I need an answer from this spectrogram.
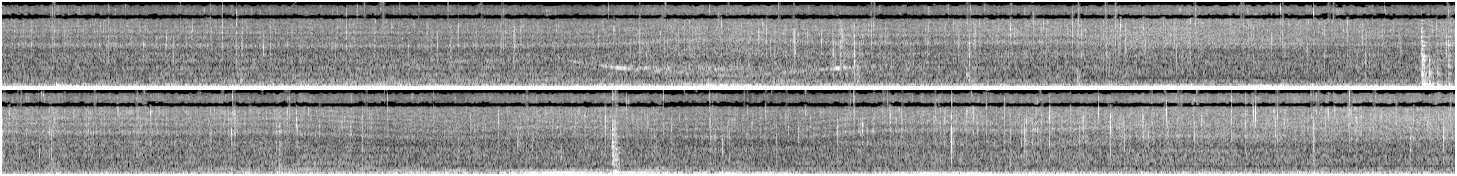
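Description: Whole prawns frying in garlic butter in a pan: a steady sizzle, with a few sharp clicks along the way.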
